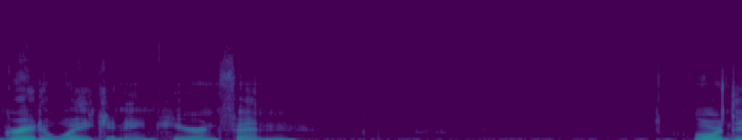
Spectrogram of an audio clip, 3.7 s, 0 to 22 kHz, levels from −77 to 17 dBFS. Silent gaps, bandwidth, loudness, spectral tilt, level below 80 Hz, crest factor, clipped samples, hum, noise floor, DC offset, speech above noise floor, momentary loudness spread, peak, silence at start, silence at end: none; over 20 kHz; -43 LUFS; -6 dB/octave; -70 dBFS; 22 dB; under 0.1%; 60 Hz at -75 dBFS; -67 dBFS; under 0.1%; 25 dB; 14 LU; -20 dBFS; 0 s; 0 s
